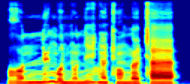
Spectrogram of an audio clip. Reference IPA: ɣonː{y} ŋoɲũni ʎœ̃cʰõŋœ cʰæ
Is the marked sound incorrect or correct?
correct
